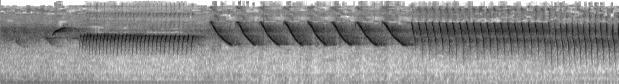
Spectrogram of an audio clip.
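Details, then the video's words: A singing canary gives a buzzy rolled phrase, then seven loud descending whistled sweeps, then a rapid high trill, over a low background hum. "This Sweet Melody Will Excite Your Singing Canary!"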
